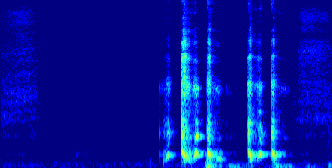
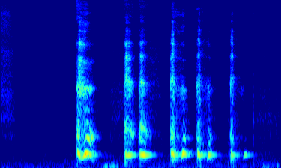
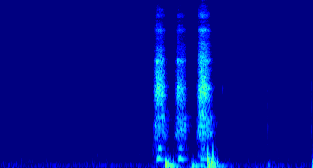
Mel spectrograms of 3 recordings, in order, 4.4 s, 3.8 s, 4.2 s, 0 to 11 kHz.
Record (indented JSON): {
  "cough_length": "4.4 s",
  "cough_amplitude": 4391,
  "cough_signal_mean_std_ratio": 0.31,
  "three_cough_length": "3.8 s",
  "three_cough_amplitude": 4489,
  "three_cough_signal_mean_std_ratio": 0.4,
  "exhalation_length": "4.2 s",
  "exhalation_amplitude": 1353,
  "exhalation_signal_mean_std_ratio": 0.33,
  "survey_phase": "beta (2021-08-13 to 2022-03-07)",
  "age": "45-64",
  "gender": "Female",
  "wearing_mask": "No",
  "symptom_none": true,
  "smoker_status": "Never smoked",
  "respiratory_condition_asthma": false,
  "respiratory_condition_other": false,
  "recruitment_source": "REACT",
  "submission_delay": "1 day",
  "covid_test_result": "Negative",
  "covid_test_method": "RT-qPCR"
}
